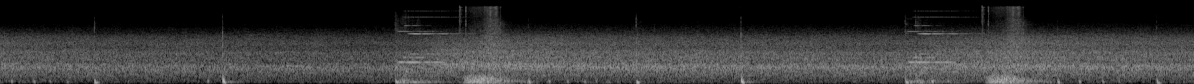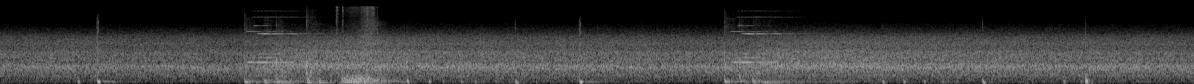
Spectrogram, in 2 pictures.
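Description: A football is kicked with a dull thud, several times.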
